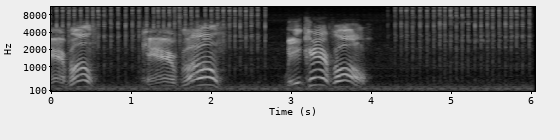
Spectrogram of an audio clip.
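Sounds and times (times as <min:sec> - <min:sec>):
speech: 0:00.0 - 0:02.4, 0:03.0 - 0:04.1
rickety winch hauling fuel barrels clattering: 0:00.0 - 0:02.8, 0:04.2 - 0:06.0
low mechanical hum of a winch: 0:00.0 - 0:06.0.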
